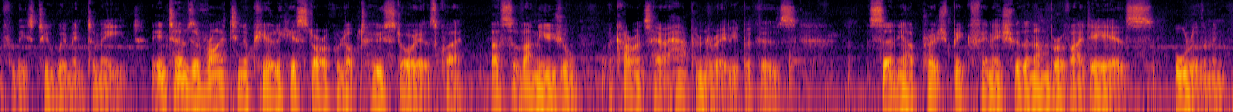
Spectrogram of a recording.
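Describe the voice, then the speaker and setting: A man with a low, gravelly voice talks reflectively about his work in an interview. His phrasing is a little hesitant and his tone stays level, with some noise in the background. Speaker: scriptwriter. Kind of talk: behind-the-scenes interview.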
